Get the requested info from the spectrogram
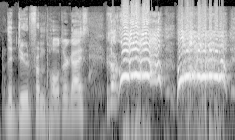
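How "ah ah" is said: extremely high, loud mock screams; hammed-up horror-film screaming; weird priest shrieks. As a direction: shriek like a possessed-movie priest. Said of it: "making all these fucking weird noises".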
